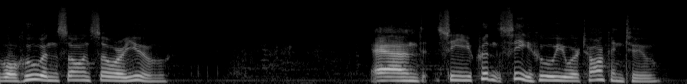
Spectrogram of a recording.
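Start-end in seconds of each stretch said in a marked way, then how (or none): none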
